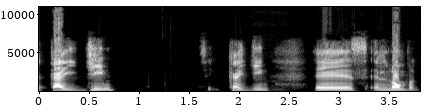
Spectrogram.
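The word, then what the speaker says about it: קַיִן: Este, Caín en hebreo se pronuncia Caillín, ¿sí?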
